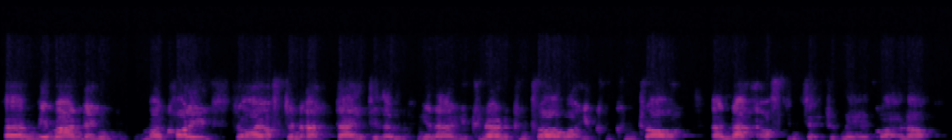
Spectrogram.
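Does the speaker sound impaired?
Yes: profound deafness; congenital, diagnosed at 2.5 years, no language before diagnosis, cochlear implant about 9 years ago; hears speech sounds better with implant, combines lip reading and listening, needs video, not phone; learned to speak via speech trainer, mimicking mother's sounds, hours daily, uses sign language socially.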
